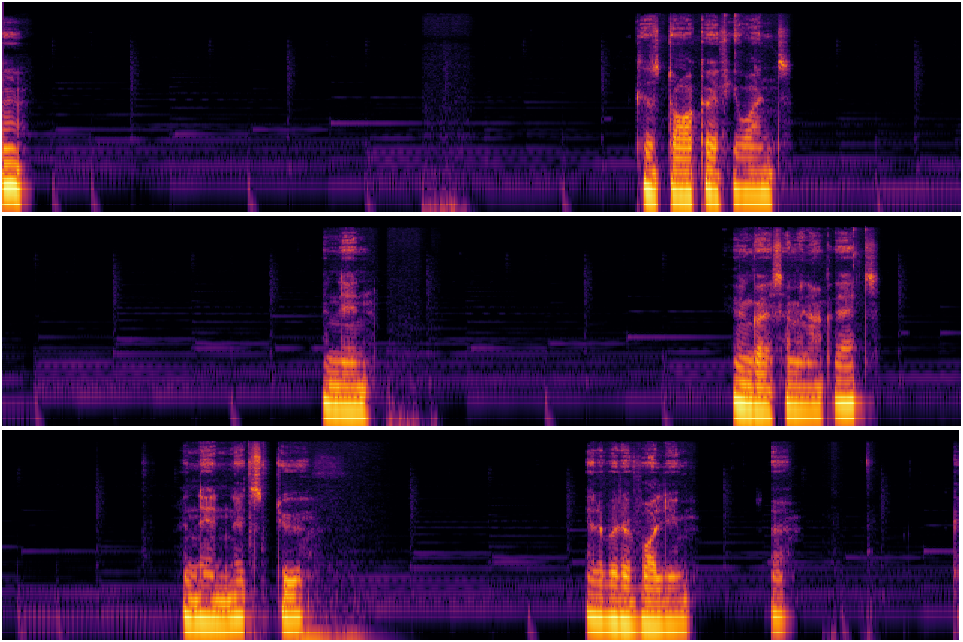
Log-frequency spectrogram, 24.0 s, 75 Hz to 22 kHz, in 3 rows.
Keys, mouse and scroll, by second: 0.4-1.5 scroll down 3, 1.5 middle click, 1.7 scroll down 1, 3.2 click, 3.2 scroll up 1, 6.0 click, 10.4 click, 15.1 click, 18.0 shift+a, 22.2-23.1 drag, 23.1 s.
